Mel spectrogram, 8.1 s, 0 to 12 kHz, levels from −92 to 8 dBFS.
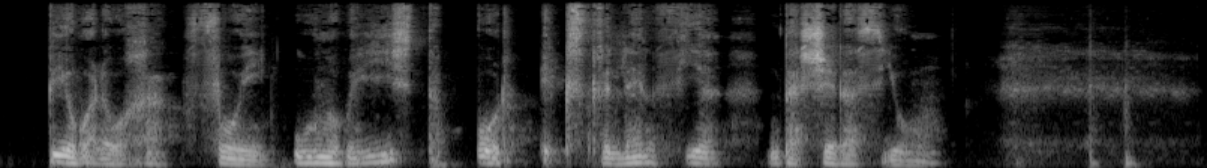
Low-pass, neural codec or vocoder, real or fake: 10.8 kHz; codec, 24 kHz, 0.9 kbps, WavTokenizer, medium speech release version 1; fake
